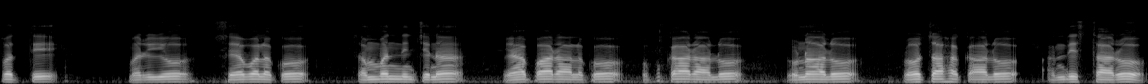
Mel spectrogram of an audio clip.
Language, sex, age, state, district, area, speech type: Telugu, male, 45-60, Andhra Pradesh, Annamaya, rural, spontaneous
